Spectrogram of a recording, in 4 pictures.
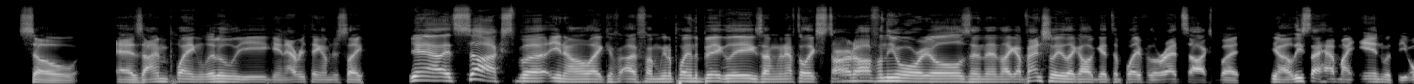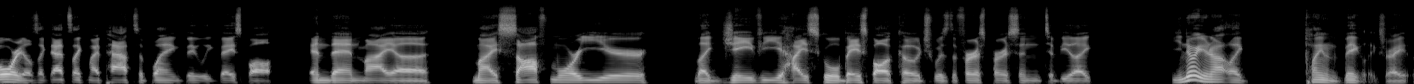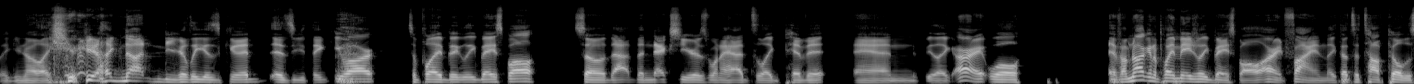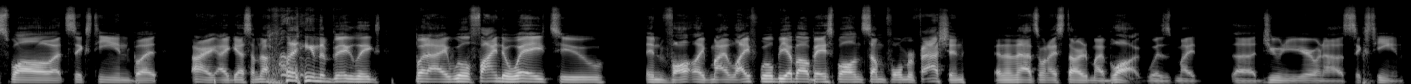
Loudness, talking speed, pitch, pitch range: -21 LUFS, 225 wpm, 110 Hz, 95-125 Hz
